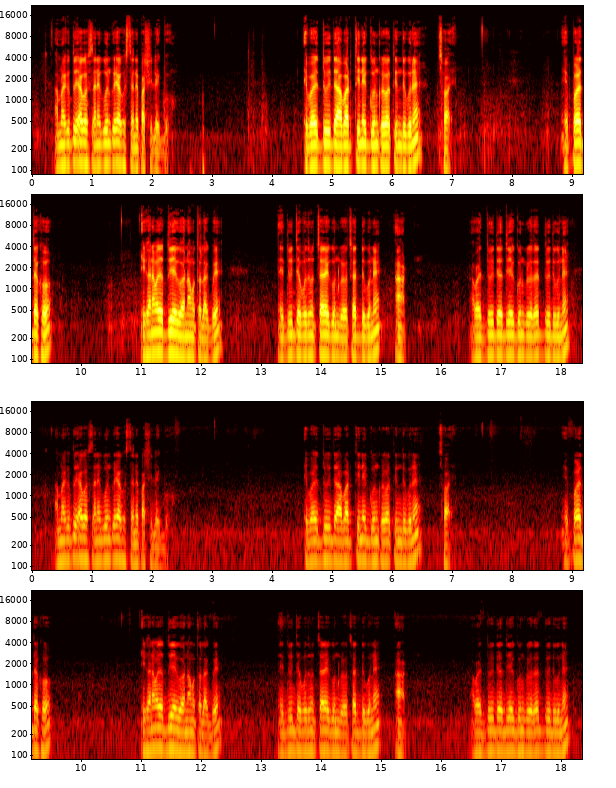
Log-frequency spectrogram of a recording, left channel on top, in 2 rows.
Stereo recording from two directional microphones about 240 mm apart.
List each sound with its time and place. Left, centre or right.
0.3 s speech: left
4.5 s speech: left
8.8 s speech: left
10.9 s speech: left
16.5 s speech: left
